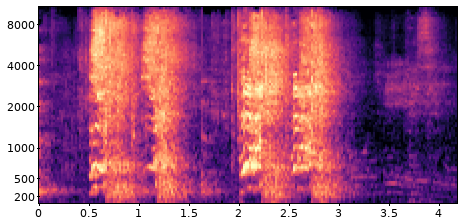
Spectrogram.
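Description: Strikes landing on Thai pads, about five in the first three seconds, each with a sharp exhaled 'shu' from the fighter; it goes quieter after about three seconds.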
